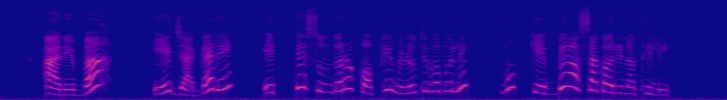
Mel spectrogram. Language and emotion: Odia, surprised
